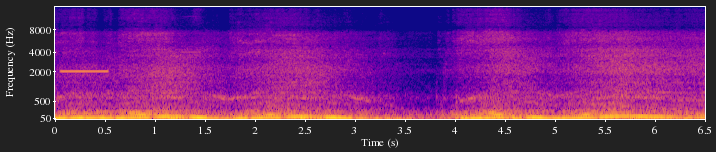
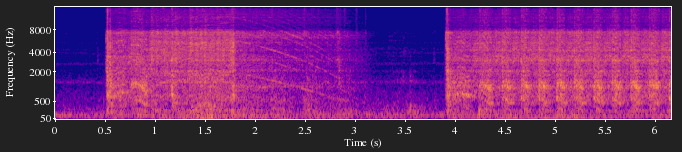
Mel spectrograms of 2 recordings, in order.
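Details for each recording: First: Honda CR-V that cranked but would not start, after plugging in the correct temperature sensor on the head, now reading 45°F: engine catches with a slightly uneven note, then settles into a steady, healthy run. Plugs had flooded from the previous sensor reading. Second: Honda CR-V with a bad coolant temperature sensor connected: steady fast cranking for about three seconds, a pause, then more cranking with no catch. Extended crank no-start from the faulty coolant temperature sensor.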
